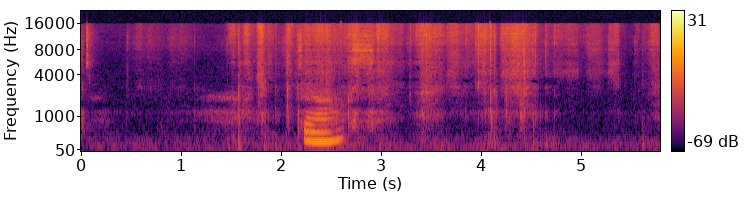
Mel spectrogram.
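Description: Paper cards rustle and shuffle between hands.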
